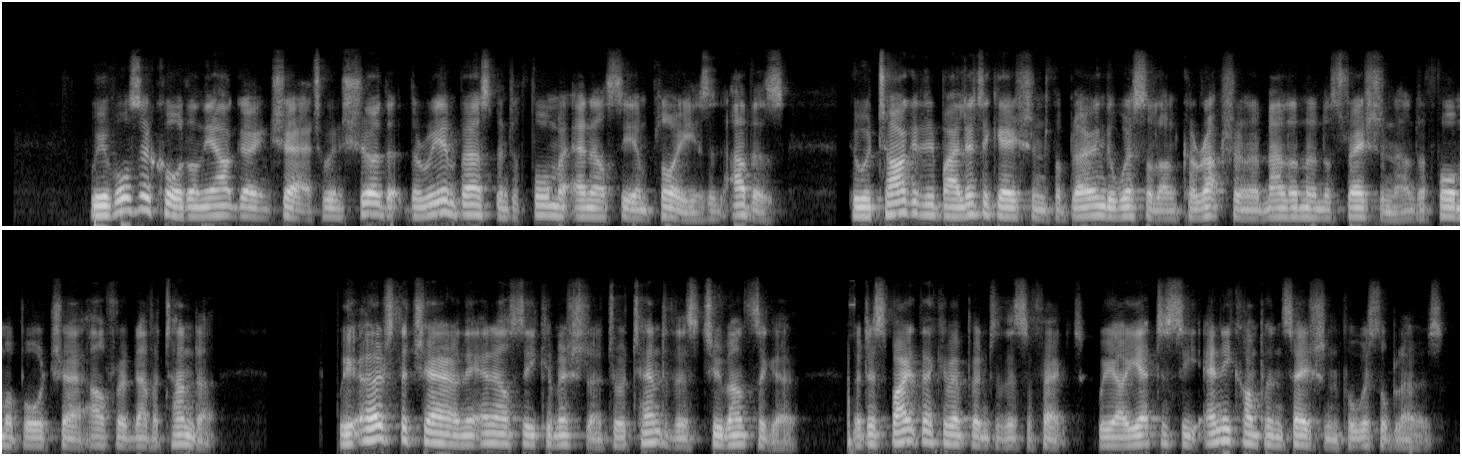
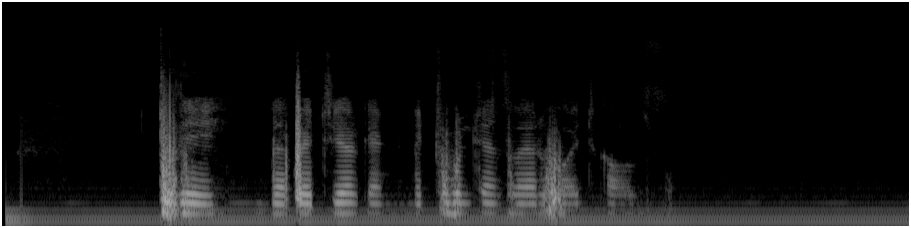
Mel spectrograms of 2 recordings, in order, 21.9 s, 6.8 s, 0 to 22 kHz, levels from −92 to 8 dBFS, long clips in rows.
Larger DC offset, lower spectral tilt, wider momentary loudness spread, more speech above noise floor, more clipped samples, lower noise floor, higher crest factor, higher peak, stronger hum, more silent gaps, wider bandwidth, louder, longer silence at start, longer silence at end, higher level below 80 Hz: neither; second, -5.5 dB/octave vs -7.5 dB/octave; second, 11 LU vs 27 LU; first, 56 dB vs 21 dB; neither; first, -78 dBFS vs -61 dBFS; second, 20 dB vs 28 dB; first, -2 dBFS vs -14 dBFS; second, none vs 50 Hz at -60 dBFS; neither; first, 9.6 kHz vs 8 kHz; first, -22 LUFS vs -40 LUFS; first, 0.65 s vs 0.05 s; first, 0.15 s vs 0 s; about the same, -60 dBFS vs -60 dBFS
